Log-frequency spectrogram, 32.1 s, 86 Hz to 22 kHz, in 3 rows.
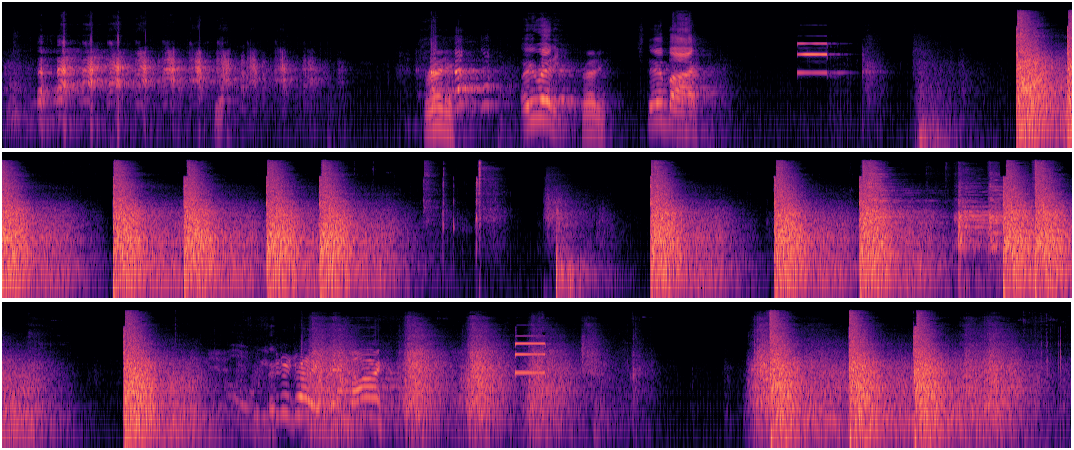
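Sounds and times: electronic shot timer beep: 8.0s - 8.6s, 26.5s - 26.9s
pistol shots ringing: 10.1s - 14.9s, 17.2s - 23.5s, 28.9s - 31.7s.

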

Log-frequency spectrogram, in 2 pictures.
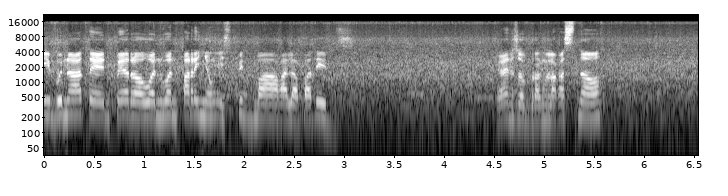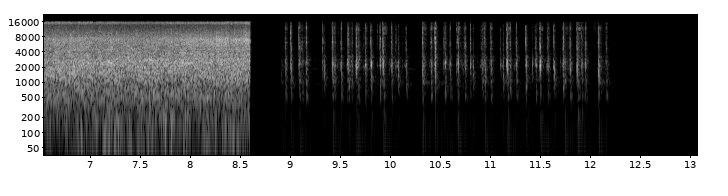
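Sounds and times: heavy rain on metal roofs: 0.0s - 8.6s
keyboard typing clicks: 9.0s - 12.2s.

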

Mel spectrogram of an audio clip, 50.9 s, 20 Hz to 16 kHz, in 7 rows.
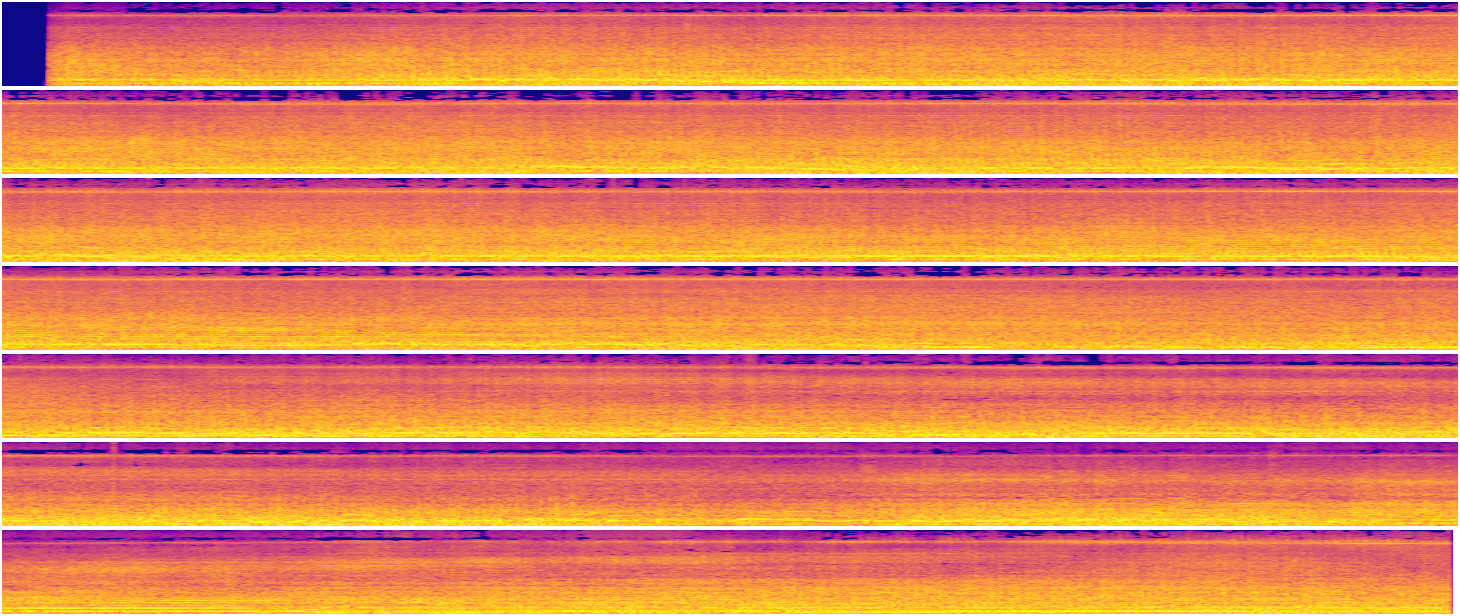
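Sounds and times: helicopter rotor and engine: 0.2s - 50.9s
thin high whine: 1.6s - 50.9s.

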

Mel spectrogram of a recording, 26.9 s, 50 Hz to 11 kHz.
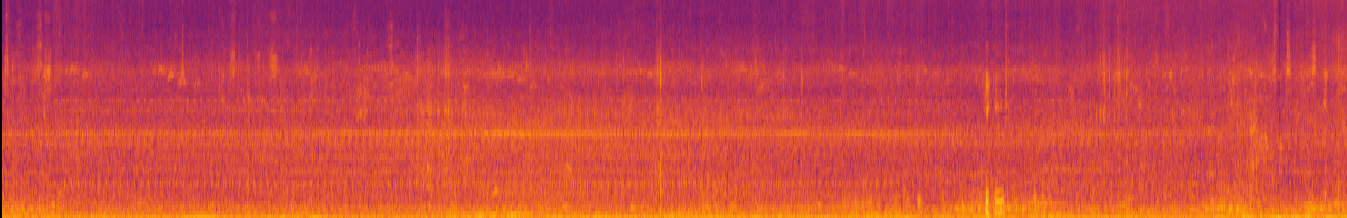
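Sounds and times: vehicle engine idling low: 0.1s - 26.9s.

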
